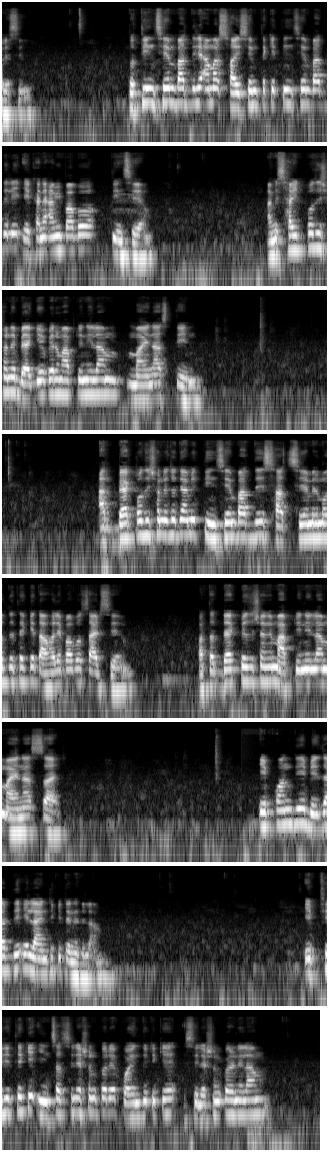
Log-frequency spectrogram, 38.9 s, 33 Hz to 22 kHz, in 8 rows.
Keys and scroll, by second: 6.6 Home, 11.2 Down, 11.9 KP_Subtract, 13.0 KP_3, 13.7 Return, 19.8 ctrl+z, 23.8 Down, 24.7 KP_Subtract, 27.0 KP_4, 27.6 Return.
